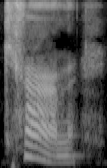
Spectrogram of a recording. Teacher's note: si je veux l'accentuer, je le dirai en forme pleine avec son vrai A de can. Mais ici, dans la phrase, il est auxiliaire.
